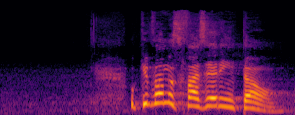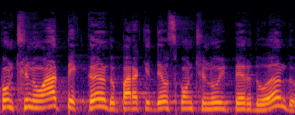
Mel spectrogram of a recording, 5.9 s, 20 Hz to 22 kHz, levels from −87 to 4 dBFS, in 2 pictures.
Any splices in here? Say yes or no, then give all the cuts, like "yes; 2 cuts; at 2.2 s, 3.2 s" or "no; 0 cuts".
no; 0 cuts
